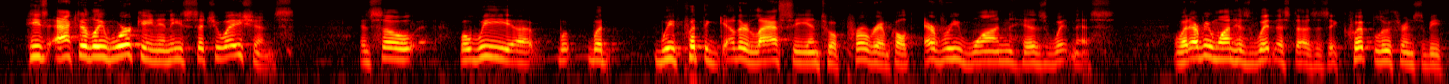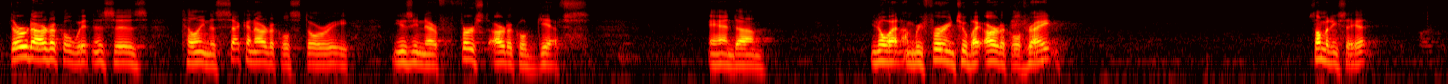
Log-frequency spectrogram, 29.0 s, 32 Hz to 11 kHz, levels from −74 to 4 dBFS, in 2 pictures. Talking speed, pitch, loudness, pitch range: 130 wpm, 165 Hz, -24 LUFS, 145-190 Hz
